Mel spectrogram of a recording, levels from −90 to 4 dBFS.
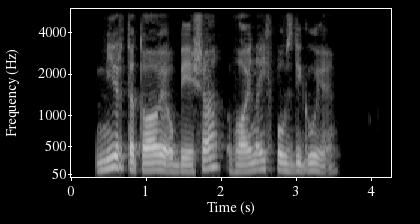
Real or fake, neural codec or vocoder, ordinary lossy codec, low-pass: real; none; AAC, 48 kbps; 5.4 kHz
